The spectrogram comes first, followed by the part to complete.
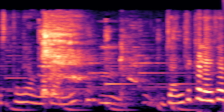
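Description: Women's voices over steady background music, with a short harsh burst of noise, like a cough, about half a second in.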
